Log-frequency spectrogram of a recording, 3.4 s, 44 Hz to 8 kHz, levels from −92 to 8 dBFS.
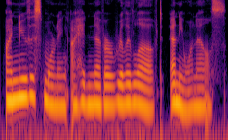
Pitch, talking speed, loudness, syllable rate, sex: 170 Hz, 195 wpm, -19 LUFS, 5.8 syllables/s, female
